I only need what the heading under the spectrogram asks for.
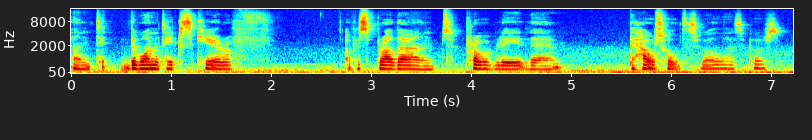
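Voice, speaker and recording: A woman with an Icelandic accent at a moderate pace, broken up by long, frequent pauses. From Iceland, Reykjavik. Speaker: artist, photographer. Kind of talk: interview about own artwork. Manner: halting, many repetitions.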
